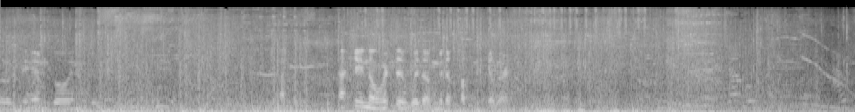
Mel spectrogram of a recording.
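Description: A heavy gun fires rapid rattling bursts.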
